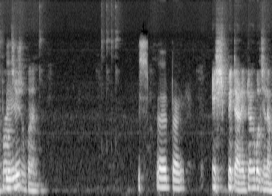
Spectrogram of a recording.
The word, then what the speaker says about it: später: später স্পেটার, একটু আগে বলছিলাম যখন এসপি একসাথে শুরু, শব্দের শুরুতে বসবে তখন এটা শ এর মতো উচ্চারণ হবে।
